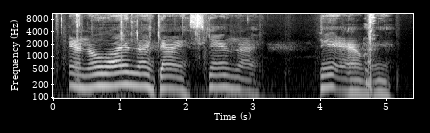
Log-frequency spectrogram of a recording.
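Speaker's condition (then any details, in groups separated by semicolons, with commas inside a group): ALS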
